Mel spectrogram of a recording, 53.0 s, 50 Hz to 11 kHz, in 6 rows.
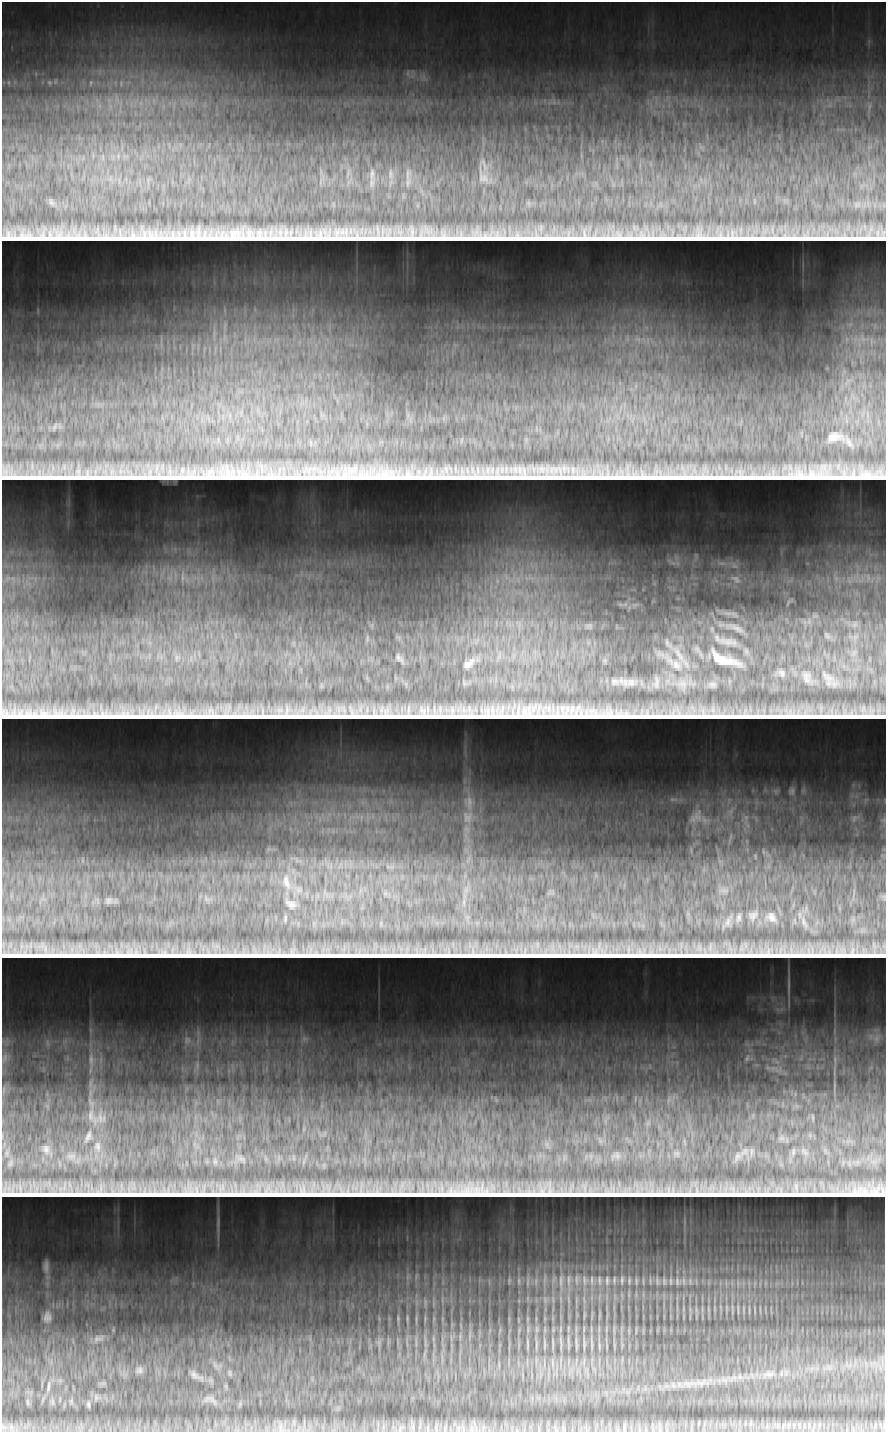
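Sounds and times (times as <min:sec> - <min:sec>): vehicle engine rumble: 0:00.0 - 0:53.0.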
